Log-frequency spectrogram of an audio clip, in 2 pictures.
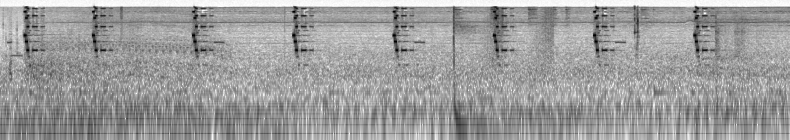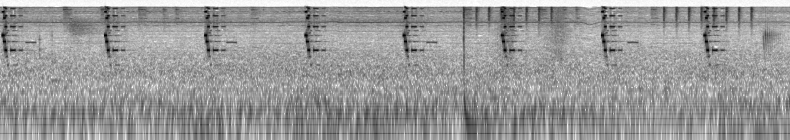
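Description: A countdown timer beeps sharply once every second.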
